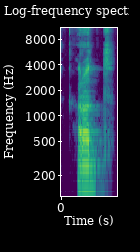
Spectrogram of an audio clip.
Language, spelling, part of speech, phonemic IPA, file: Moroccan Arabic, رد, verb, /radː/, LL-Q56426 (ary)-رد.wav
- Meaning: 1. to reply, to answer, to respond 2. to give back 3. to vomit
